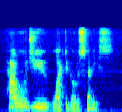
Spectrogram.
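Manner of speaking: ordinary talk, nothing marked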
